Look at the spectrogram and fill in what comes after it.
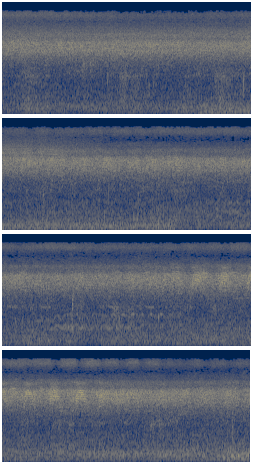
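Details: Steady shrill buzz of cicadas in a Seoul forest during Korean summer, the high hiss holding constant while the chorus swells slightly near the end.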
